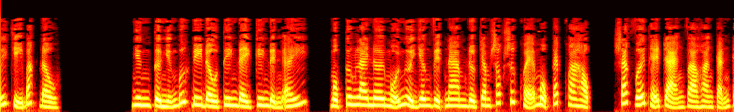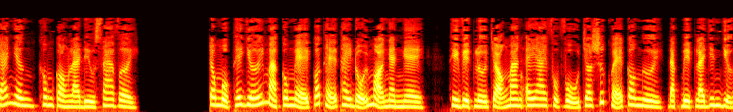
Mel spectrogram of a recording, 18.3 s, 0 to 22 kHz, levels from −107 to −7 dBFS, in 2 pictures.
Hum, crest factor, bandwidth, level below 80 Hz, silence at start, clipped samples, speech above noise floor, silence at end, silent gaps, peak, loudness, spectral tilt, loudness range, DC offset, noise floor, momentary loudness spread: none; 16 dB; 12 kHz; -58 dBFS; 0 s; under 0.1%; over 72 dB; 0 s; 0.84-1.56 s, 10.99-11.71 s; -4 dBFS; -19 LUFS; -6.5 dB/octave; 3 LU; under 0.1%; under -90 dBFS; 6 LU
